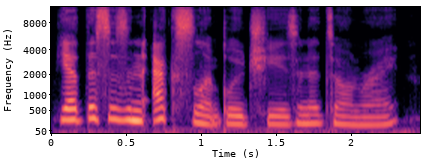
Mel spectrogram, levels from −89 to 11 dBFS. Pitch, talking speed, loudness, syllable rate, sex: 210 Hz, 270 wpm, -19 LUFS, 6.3 syllables/s, female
